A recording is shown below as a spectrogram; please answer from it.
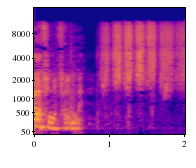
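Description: A run of quick, rough rubbing strokes starting about a second in: a hand brushing against the phone and its microphone.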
